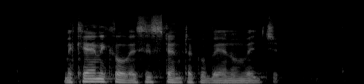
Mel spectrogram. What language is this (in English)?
Divehi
